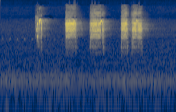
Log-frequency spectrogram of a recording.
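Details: Black francolin (kala teetar), described as the kabotra type, giving a harsh, grating phrase of five high rasping notes: a short first note, two longer buzzy ones, then two quick notes close together, over a steady low hum.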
